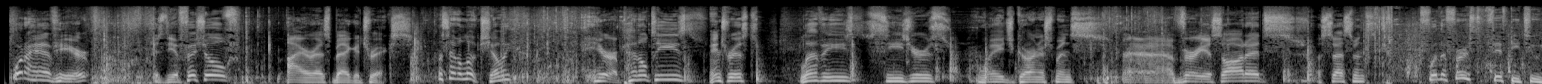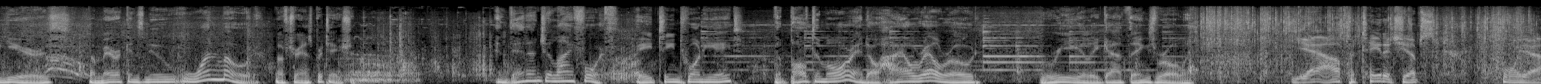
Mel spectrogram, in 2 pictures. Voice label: Commercial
